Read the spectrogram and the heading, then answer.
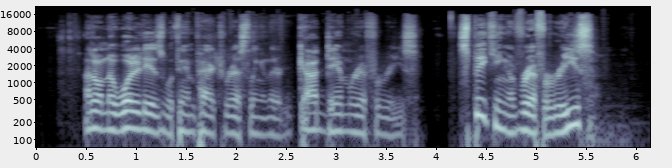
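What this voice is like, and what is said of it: Strained, failing voice. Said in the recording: “I'm starting to lose my voice ... I'm starting to lose my voice”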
